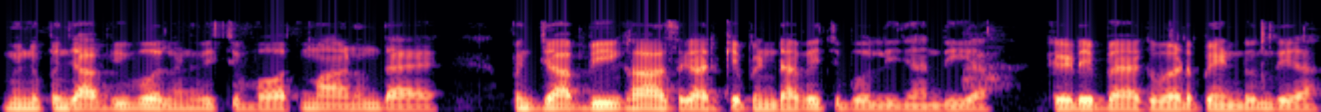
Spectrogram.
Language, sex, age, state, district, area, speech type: Punjabi, male, 18-30, Punjab, Tarn Taran, rural, spontaneous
